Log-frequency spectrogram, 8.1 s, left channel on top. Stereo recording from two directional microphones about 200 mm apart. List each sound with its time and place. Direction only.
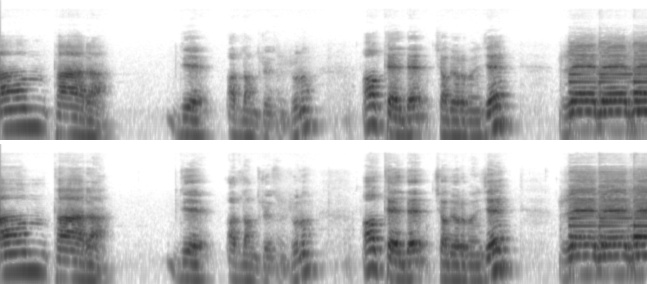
0.0 s speech: 5° right (ahead or behind)
2.2 s speech: 10° right (ahead or behind)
